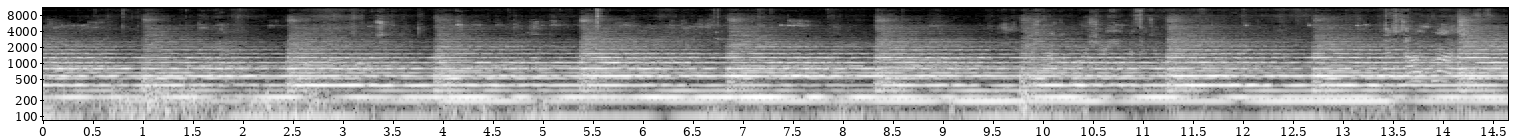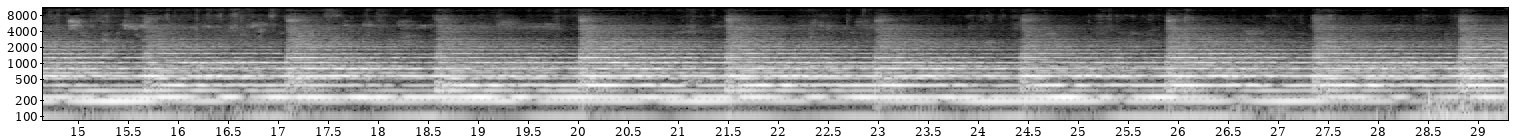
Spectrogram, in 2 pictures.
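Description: Church bell 'Osanna' (bell 1, tuned to g°) ringing alone on the swing. Its clapper strikes about once a second, and each stroke rings on into the next over a deep, steady hum an octave below the strike note.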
